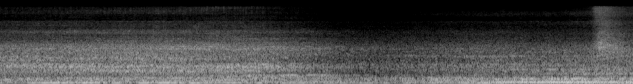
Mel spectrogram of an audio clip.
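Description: A bus engine rumbles as the bus drives past.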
